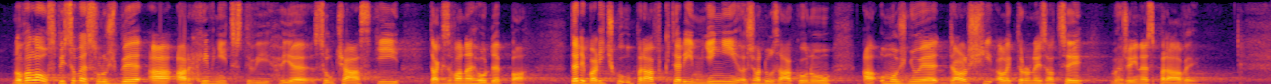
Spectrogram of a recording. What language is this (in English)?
Czech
